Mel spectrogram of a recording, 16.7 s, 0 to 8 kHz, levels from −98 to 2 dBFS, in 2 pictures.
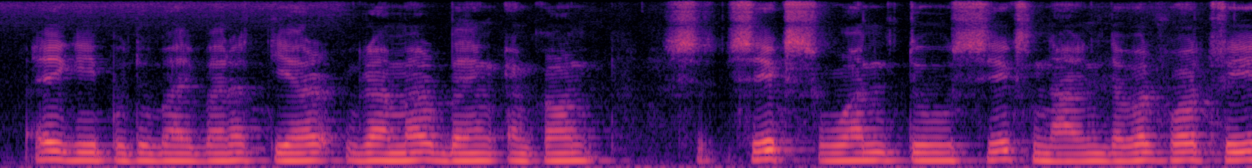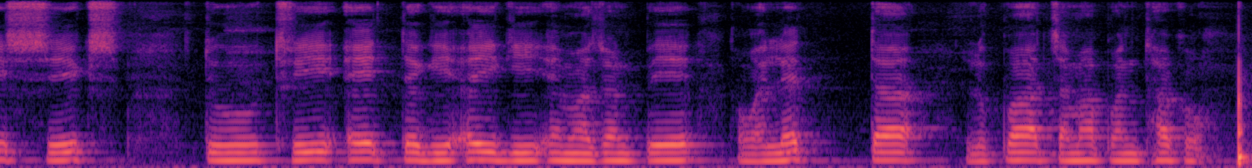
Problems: none marked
